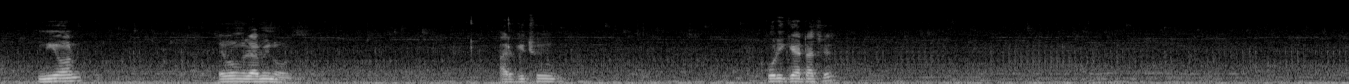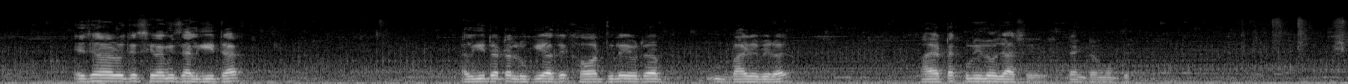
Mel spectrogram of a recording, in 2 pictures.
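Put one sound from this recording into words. An aquarium filter hums steadily and low.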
